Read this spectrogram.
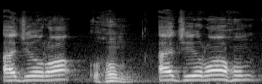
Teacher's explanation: جیم ساکن ہے لیکن حرف قلقلہ ہے، تو سکون کے وقت آواز لوٹتی بھی محسوس ہونی چاہیے۔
